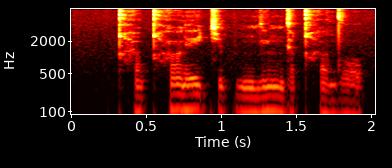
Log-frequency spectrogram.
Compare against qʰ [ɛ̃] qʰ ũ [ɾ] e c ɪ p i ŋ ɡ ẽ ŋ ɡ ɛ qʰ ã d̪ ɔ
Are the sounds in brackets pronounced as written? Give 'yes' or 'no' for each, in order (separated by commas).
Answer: no, yes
